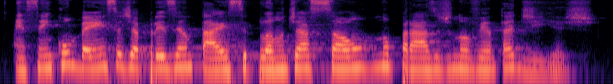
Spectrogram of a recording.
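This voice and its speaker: A moderate pace with monotone, flat intonation. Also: woman. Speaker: psychologist and accessibility committee member. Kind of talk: panel talk. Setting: auditorium with audience.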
